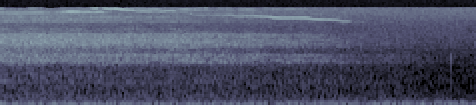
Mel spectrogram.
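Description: Slow inhalation through the left nostril with the right held closed by the thumb, in alternate-nostril breathing: a faint, steady airy hiss that fades out near the end.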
